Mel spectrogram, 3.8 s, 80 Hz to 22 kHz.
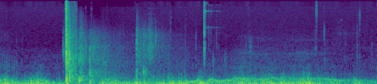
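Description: A .50 caliber Desert Eagle fires a single loud, sharp shot at a bulletproof glass panel outdoors, followed by a few faint clinks and rattles over low background rumble.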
